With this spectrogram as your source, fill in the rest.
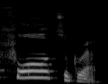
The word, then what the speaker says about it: photograph: So in the word photograph you can see that the first syllable is louder. Photograph it is louder and longer than other syllables.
